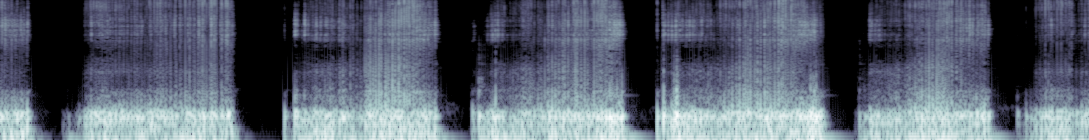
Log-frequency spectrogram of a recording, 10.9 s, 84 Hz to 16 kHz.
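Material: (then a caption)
Metal mesh. Long acrylic nails scratch the hollow, silver woven-wire dome grille of a Blue Yeti microphone in repeated bursts separated by brief silent pauses. Each burst is a dense, low, rumbling scrape with a buzzy tone near 200 Hz, plus a fainter bright hiss above it.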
